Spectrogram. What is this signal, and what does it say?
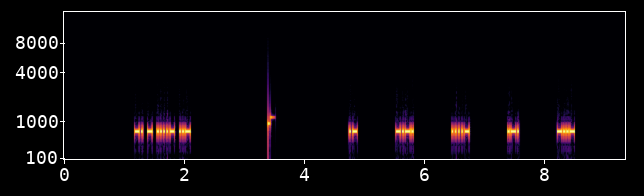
Morse code, heard as a keyed tone, about 44 wpm, spaced as for 18 wpm, 700 Hz. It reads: NT4U AC4RX
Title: USA Call Signs - 8x Character Spacing - 45wpm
